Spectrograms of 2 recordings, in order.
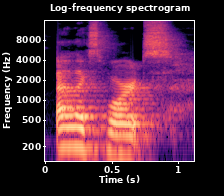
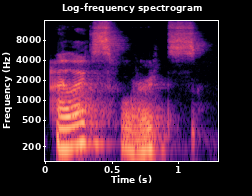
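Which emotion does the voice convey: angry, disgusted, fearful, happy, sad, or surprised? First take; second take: angry; sad. First: The voice sounds deep and angry. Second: The voice sounds sad and low. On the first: "Deep, angry tonality" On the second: "Sadness. Low vibrational tonality"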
